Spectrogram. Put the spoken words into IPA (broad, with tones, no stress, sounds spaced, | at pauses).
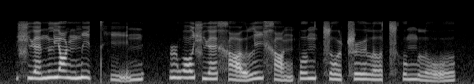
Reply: ɕ ɥ ɛ˧˥ n l j ɑ˥˧ ŋ m i˥˩ t̪ʰ ḭ˨˩˦ n | ɻ w ɔ˥ ɕ ɥ ɛ˧˥ x ɑ̰˨˩ ʊ̯ l i˥ x ɑ̰˨˩ ŋ p ɤ˥ ŋ t͡s o˥˩ ʊ̯ ʈ͡ʂ ɻ̩˥ l ɤ˧˥ t͡sʰ ʊ˥ ŋ l o̰˨˩˦ ʊ̯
